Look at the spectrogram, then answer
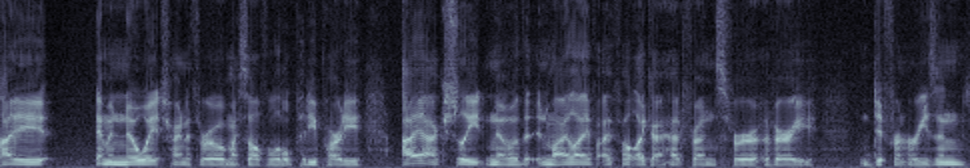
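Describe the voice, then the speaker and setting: The speaker is a man with a fairly low pitch. His intonation is monotone and flat. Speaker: vlogger. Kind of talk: casual vlog chat. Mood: reflective, calm with small laughs. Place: home room. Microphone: phone near.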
